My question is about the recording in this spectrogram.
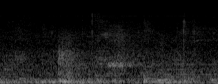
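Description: Footsteps of several people walking up a church aisle, irregular soft knocks, with faint murmuring voices.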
